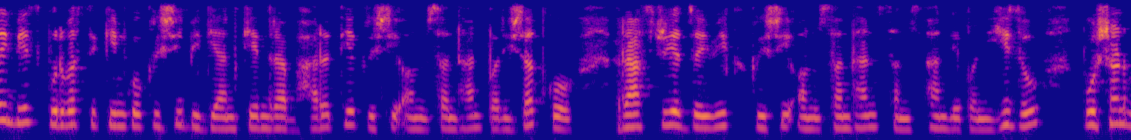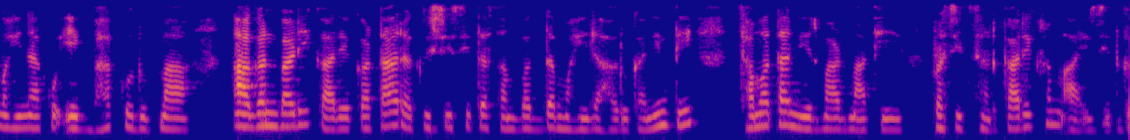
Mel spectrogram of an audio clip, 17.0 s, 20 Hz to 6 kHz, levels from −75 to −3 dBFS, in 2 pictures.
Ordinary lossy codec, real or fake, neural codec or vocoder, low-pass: Opus, 24 kbps; real; none; 5.4 kHz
